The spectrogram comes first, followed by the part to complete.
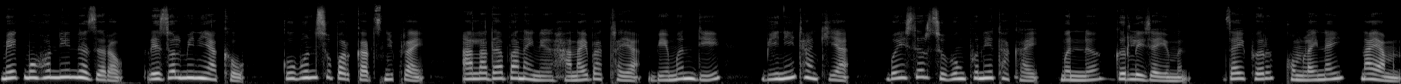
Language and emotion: Bodo, neutral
